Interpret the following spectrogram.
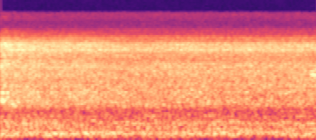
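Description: Steady background hum and hiss of room noise, with no distinct sounds.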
